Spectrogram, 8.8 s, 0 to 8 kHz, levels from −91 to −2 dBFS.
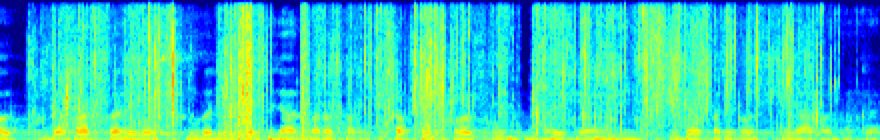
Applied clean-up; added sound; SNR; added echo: none; Crumpling, crinkling; -1 dB; reverberation time 2.3 s.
